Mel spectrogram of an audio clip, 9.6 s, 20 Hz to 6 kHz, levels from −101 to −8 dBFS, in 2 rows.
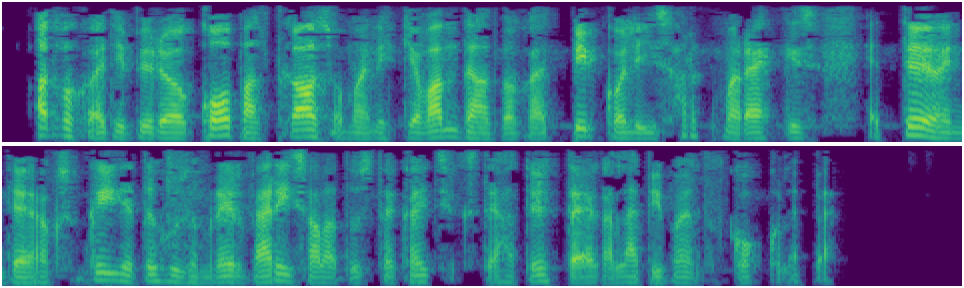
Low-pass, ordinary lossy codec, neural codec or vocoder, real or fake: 5.4 kHz; MP3, 24 kbps; none; real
